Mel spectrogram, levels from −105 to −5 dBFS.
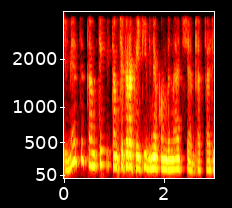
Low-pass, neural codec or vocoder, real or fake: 3.6 kHz; none; real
